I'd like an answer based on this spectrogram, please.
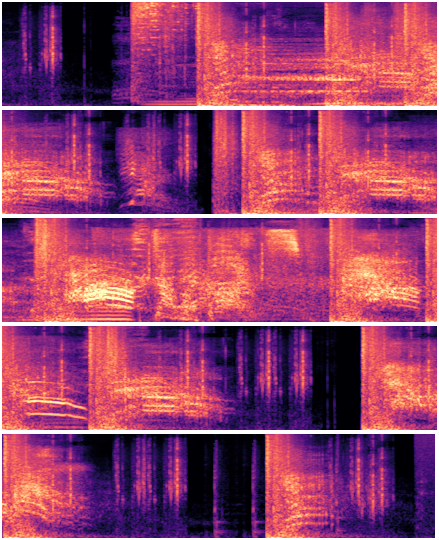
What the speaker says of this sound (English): when I first started using this weapon I was really impressed because it sounds really mean for a smaller shotgun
